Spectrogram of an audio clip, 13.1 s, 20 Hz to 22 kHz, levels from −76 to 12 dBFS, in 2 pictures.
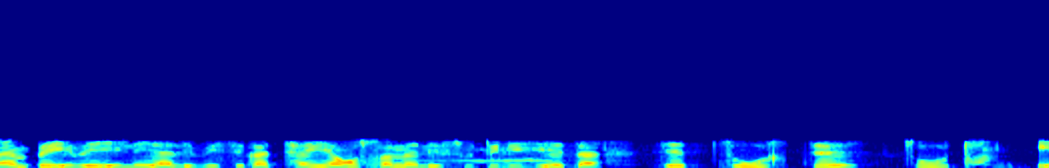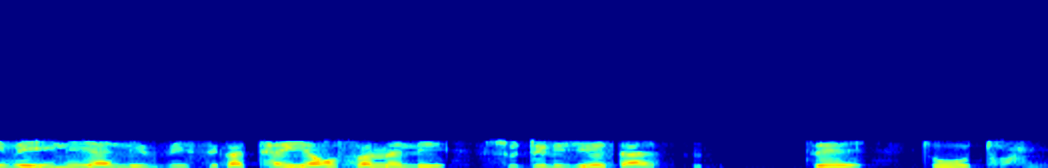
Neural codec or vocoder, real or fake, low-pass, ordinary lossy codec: none; real; 3.6 kHz; AAC, 24 kbps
